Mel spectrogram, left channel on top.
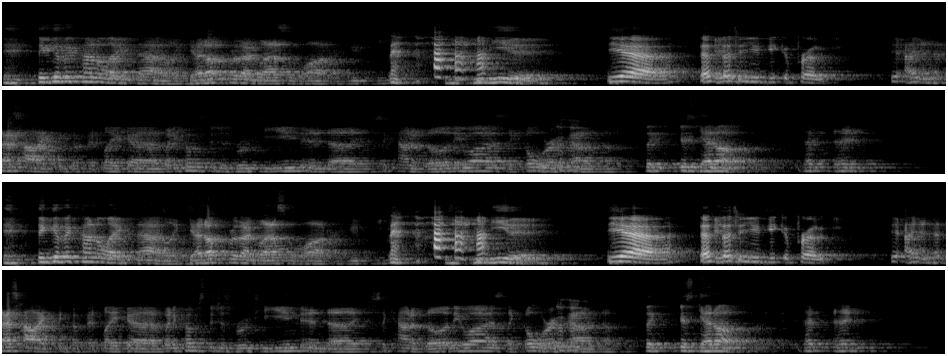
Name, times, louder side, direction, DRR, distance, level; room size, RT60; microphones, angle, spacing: voice 1, 0.0-3.9 4.4-5.4 6.0-6.2 7.1-7.4 8.9-15.5 15.9-17.1 17.4-18.0, right 1 dB, 40° right, 2 dB, 1.5 m, -34 dB
voice 2, 3.9-4.9 6.1-8.2 15.0-15.3, right 4 dB, 25° right, 12 dB, 0.5 m, -25 dB
14.0 x 6.1 x 6.0 m, 1.2 s
head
